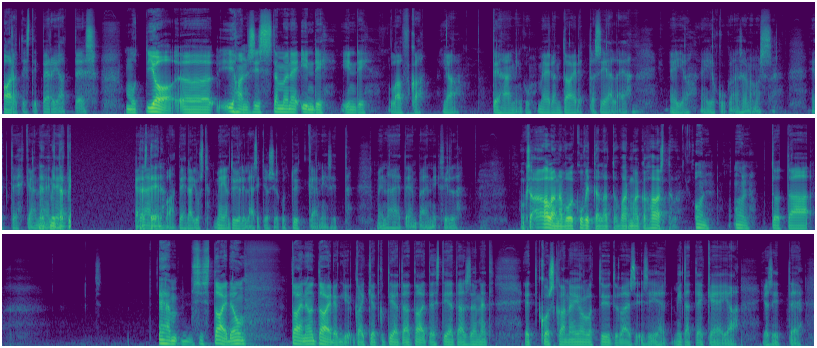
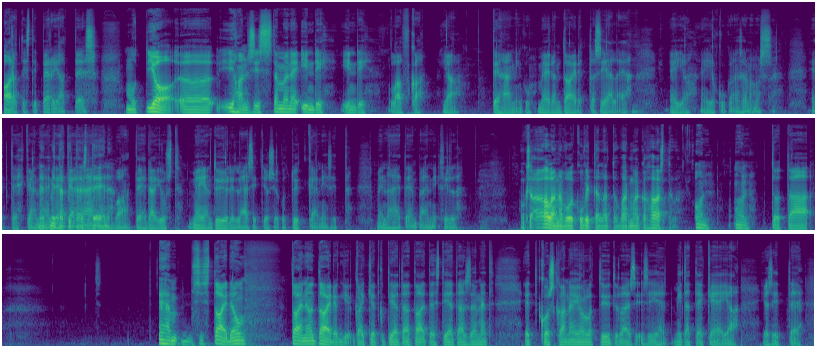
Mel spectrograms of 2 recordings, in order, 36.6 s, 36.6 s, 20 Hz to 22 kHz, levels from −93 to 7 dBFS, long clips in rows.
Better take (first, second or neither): second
